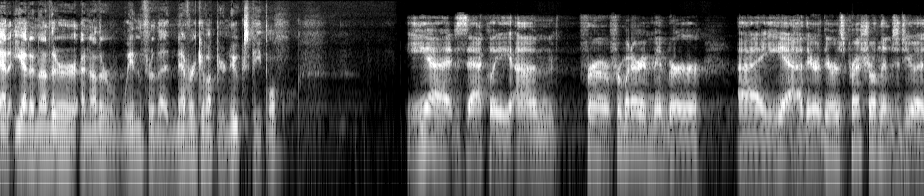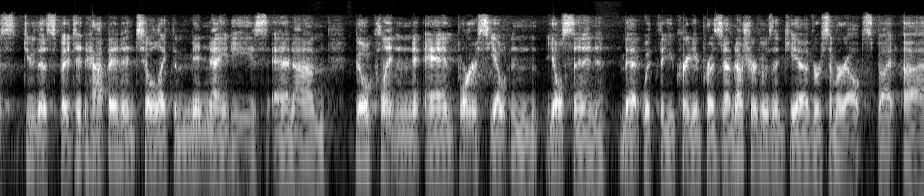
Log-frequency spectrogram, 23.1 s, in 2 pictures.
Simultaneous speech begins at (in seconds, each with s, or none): none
